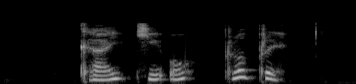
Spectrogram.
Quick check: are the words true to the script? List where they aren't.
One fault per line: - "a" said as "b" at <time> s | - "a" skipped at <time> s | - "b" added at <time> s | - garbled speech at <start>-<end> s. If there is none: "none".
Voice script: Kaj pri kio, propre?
- "pri" skipped at 1.1 s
